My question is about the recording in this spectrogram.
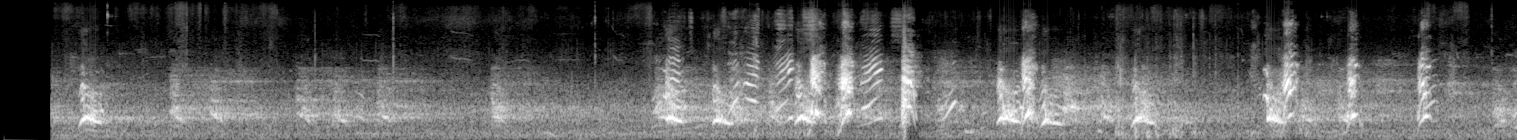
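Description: Dog barking and yipping in short, excited bursts while running jumps, sparse at first and then in rapid clusters from about halfway through. Short spoken commands are mixed in.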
